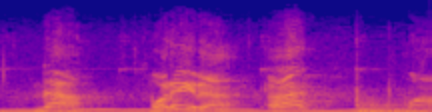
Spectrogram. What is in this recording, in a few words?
tamil comedy; funny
